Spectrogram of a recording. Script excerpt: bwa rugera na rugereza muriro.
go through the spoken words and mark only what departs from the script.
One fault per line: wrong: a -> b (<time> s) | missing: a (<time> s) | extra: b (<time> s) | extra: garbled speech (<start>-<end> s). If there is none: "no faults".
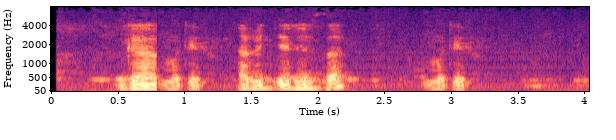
wrong: rugera -> muriro (0.8 s)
